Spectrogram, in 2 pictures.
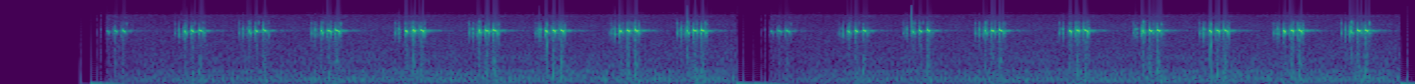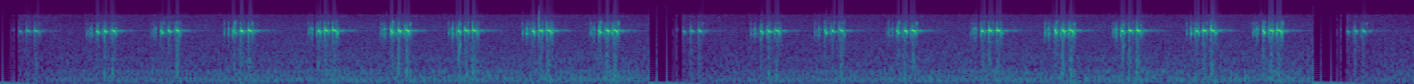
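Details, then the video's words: Grasshopper calling with clear, high, pure-toned chirps, each a short burst repeated evenly about three times per second, with brief silent breaks every three seconds or so; a faint low steady hum runs underneath. "Adorable Grasshopper making sound"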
